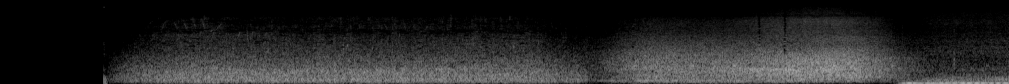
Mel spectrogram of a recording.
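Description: A steady rushing noise, then an SUV driving past on a city street, its noise swelling and fading over about three seconds. A low steady rumble sets in near the end.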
